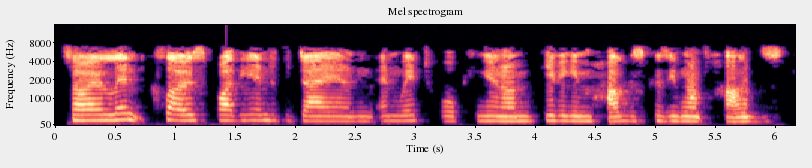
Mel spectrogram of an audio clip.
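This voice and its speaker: A woman's voice: on the low side, flat delivery, normal speed. Candid woman telling a personal story. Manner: candid, laughs through her story. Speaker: group participant. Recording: muffled lo-fi.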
